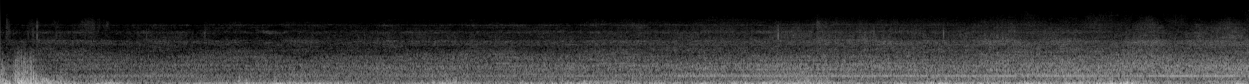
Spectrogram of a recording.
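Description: Kubota M6040SU tractor's diesel engine running steadily under load as the tractor pulls through deep mud, with a steady whine growing stronger in the second half.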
